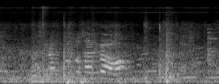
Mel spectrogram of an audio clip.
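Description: Voices of onlookers talking, with a few sharp smacks of gloved punches or kicks landing during sparring, about three in two seconds.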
